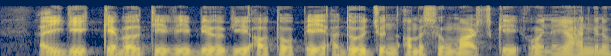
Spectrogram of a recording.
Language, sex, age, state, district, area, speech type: Manipuri, male, 18-30, Manipur, Chandel, rural, read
